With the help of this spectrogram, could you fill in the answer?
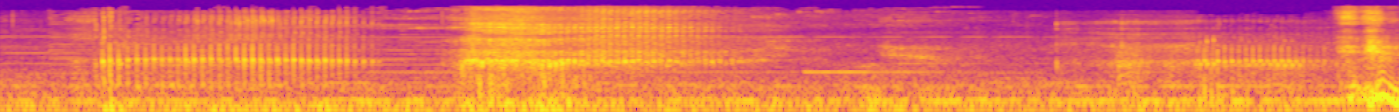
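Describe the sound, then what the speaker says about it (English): A man snores in the video game Hogwarts Legacy, a slow rasping rumble repeating a few times at moderate volume over a steady game soundscape. "I hear snoring."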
